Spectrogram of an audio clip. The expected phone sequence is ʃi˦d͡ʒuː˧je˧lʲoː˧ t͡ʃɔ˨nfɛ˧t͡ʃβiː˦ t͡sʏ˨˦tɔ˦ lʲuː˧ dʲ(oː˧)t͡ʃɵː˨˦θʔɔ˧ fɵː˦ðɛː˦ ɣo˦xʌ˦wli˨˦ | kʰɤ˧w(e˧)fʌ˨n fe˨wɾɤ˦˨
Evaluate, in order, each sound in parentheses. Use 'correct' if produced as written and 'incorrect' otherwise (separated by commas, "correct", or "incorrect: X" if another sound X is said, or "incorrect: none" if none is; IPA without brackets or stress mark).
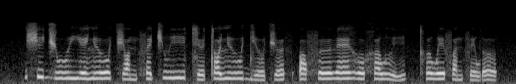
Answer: incorrect: oː˨, correct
